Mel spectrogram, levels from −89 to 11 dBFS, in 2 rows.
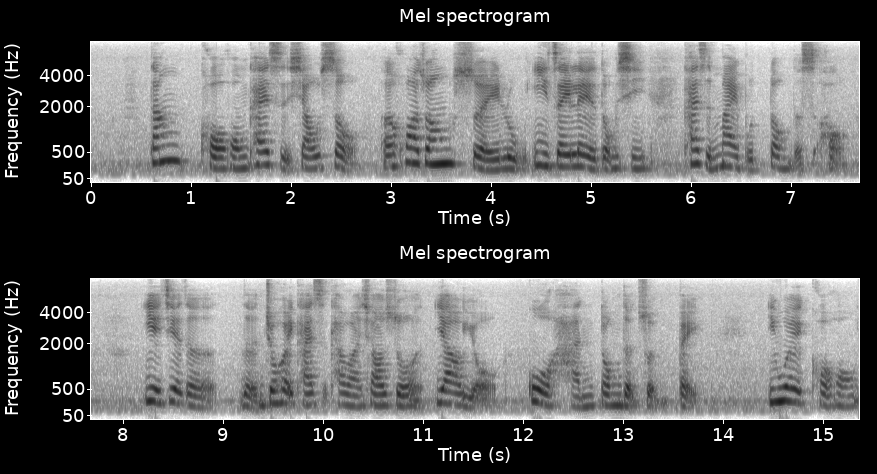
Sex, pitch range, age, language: female, 200-255 Hz, 20-39, Chinese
